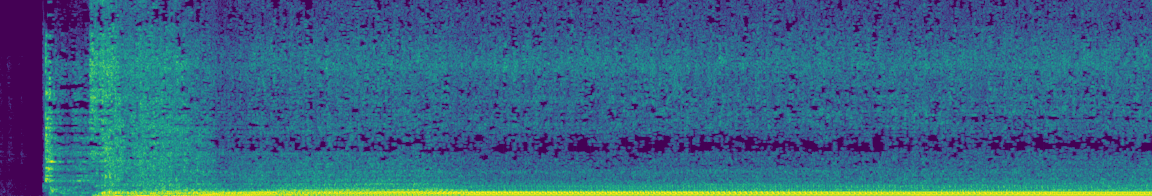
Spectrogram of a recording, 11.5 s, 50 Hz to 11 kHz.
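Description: Freshly rebuilt Pontiac 389 V8 on an engine run stand starts up about half a second in. It catches, runs up, and settles into a steady run that holds even from about four and a half seconds on.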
